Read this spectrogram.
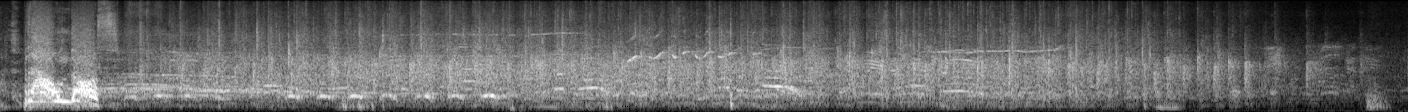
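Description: A crowd cheers and shouts in a loud echoing hall.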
